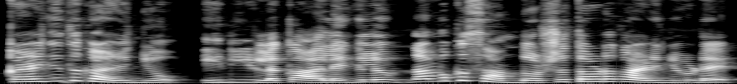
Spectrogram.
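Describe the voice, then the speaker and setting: A woman's voice: high voice, animated, brisk. A woman voicing a tender, devoted young husband. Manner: soft, earnest, gently teasing.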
